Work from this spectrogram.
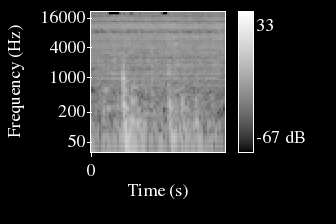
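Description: Egg with shrimp and tomato frying in a pan for an omelette, a soft steady sizzle with a few quick stirring scrapes, close and fairly quiet.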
